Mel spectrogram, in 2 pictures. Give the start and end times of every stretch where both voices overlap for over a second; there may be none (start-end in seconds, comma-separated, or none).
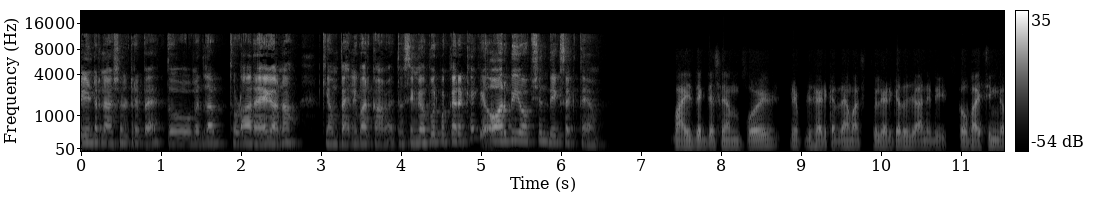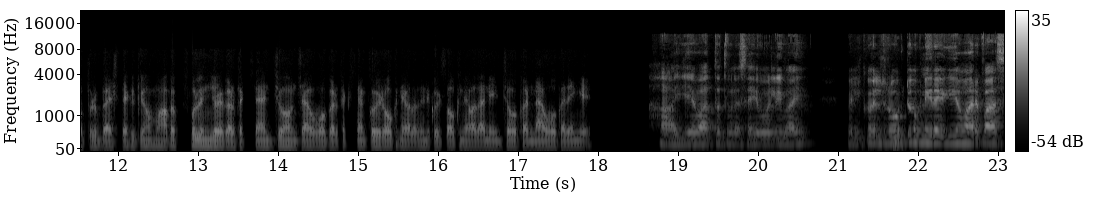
none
